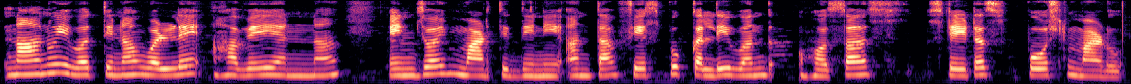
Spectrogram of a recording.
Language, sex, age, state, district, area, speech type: Kannada, female, 18-30, Karnataka, Bidar, urban, read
